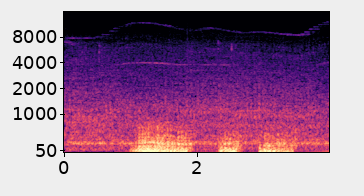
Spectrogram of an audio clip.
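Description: A truck engine rumbles low.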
